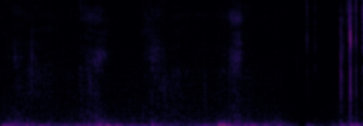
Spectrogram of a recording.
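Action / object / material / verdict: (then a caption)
tap / aluminium smartphone back / aluminium / none. Long nails and fingertips scratch and tap across the flat, thin, solid gold aluminium back of a smartphone held with the back facing out. Soft, hissy scratching swishes rise and fall over a low background rumble, then a brief near-silence gives way to sharp, bright metallic clicks that die away almost instantly.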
